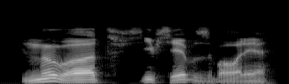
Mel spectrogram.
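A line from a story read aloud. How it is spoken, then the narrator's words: Satisfied sigh. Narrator (Russian): удовлетворенно вздохнул капитан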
